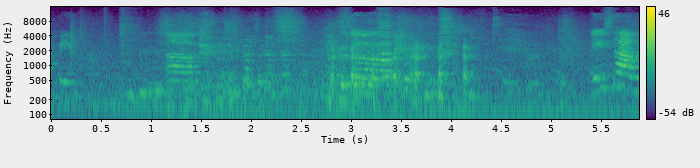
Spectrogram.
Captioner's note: laughter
